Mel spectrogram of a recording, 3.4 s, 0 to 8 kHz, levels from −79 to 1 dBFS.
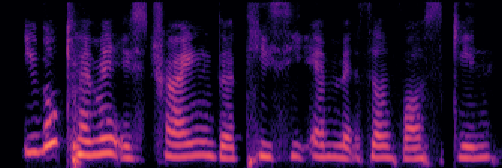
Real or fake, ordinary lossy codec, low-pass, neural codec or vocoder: fake; none; none; codec, 16 kHz, 2 kbps, FreqCodec, smaller model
